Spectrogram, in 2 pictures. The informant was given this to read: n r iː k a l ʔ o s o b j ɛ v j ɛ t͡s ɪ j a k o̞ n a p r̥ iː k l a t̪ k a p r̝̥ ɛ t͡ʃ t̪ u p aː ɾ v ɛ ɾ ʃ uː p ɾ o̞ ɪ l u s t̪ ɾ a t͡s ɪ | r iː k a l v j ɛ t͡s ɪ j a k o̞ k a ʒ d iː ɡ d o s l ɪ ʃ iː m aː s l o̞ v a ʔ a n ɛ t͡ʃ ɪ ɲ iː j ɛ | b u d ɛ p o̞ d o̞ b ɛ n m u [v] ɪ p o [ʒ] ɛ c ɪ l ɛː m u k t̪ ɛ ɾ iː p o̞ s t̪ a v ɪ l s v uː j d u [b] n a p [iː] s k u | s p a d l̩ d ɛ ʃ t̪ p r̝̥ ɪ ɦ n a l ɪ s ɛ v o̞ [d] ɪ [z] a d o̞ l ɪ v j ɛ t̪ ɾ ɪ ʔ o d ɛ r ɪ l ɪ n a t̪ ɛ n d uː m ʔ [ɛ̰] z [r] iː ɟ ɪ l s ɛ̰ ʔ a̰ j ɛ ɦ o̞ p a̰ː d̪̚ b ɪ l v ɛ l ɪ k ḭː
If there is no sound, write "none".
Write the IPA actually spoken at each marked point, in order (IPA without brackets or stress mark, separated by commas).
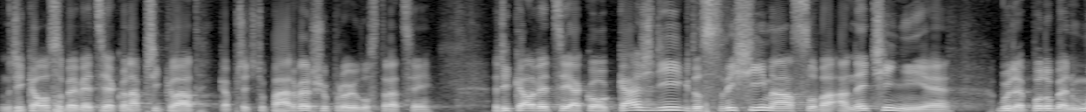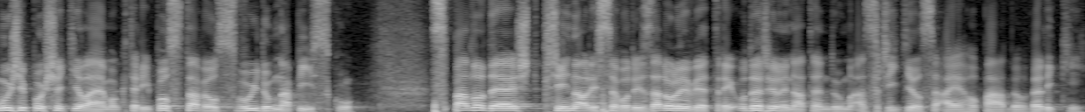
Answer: ʒ, ʃ, m, iː, d, z, a̰, r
